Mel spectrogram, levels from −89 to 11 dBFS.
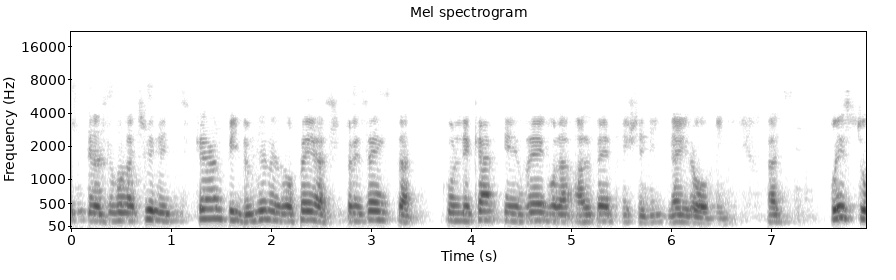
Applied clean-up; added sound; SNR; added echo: neural mask model DeepFilterNet 3.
